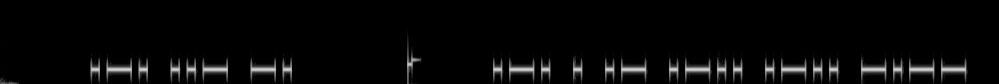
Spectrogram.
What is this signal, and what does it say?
Morse code, heard as a keyed tone, about 15 wpm, 700 Hz. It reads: RUN REALLY
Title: Sets of 4 Words - New Word Drill - 15wpm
